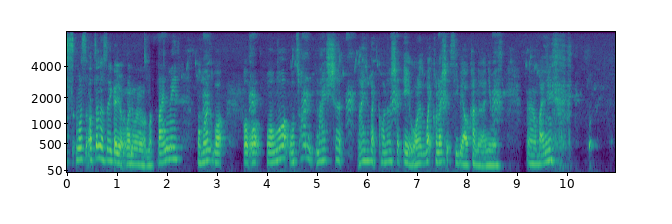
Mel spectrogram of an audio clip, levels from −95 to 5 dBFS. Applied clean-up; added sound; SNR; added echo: neural mask model Resemble Enhance denoiser.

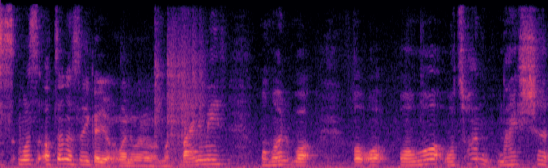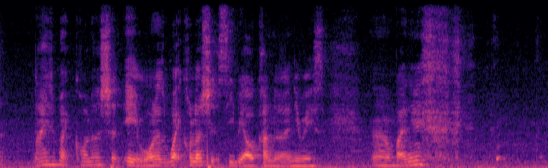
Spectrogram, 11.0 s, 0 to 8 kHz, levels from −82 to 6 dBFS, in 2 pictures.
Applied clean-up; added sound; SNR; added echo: none; none; none; none.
